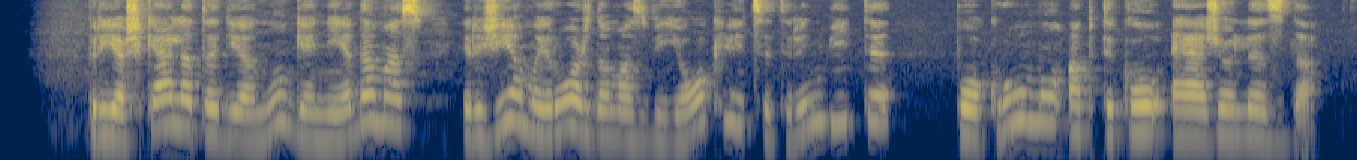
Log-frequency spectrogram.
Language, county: Lithuanian, Vilnius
